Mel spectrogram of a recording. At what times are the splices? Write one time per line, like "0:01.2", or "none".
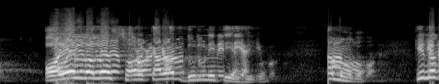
0:03.3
